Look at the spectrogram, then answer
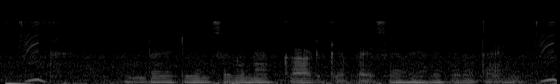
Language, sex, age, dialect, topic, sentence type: Bhojpuri, male, 18-24, Southern / Standard, banking, question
